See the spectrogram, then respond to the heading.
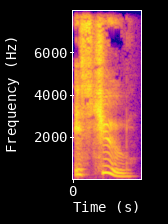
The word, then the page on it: eschew: British English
